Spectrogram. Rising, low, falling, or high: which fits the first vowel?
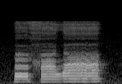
high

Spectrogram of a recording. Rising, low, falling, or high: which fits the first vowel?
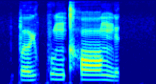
rising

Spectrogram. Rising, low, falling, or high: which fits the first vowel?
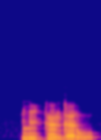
high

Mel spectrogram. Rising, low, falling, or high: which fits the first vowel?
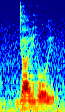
low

